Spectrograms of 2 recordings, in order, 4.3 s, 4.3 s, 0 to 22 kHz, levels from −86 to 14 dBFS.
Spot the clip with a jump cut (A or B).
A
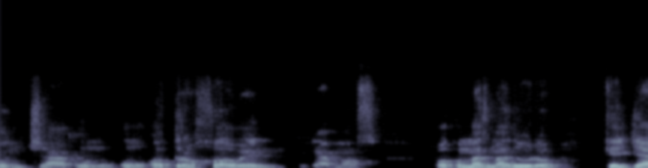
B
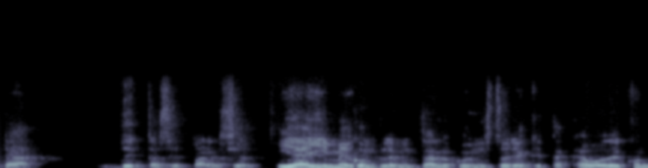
B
